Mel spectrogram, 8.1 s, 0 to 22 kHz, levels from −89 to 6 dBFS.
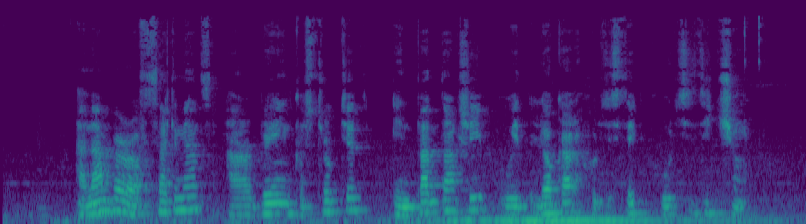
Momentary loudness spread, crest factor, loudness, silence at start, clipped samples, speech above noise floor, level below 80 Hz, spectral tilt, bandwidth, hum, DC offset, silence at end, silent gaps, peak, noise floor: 11 LU; 16 dB; -39 LUFS; 0.05 s; under 0.1%; 23 dB; -44 dBFS; -6 dB/octave; 16.5 kHz; none; under 0.1%; 0.1 s; none; -22 dBFS; -61 dBFS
